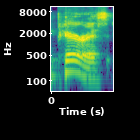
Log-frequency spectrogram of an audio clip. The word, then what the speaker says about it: Peris: And I say Paris, it's spelled P-E-R-I-S, not to be confused with the Paris of the 2024 Olympic Games.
